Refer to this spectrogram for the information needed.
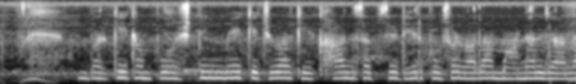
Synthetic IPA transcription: bɐɾkikə̃mpoːsʈɪ̃ŋɡmẽkɪt͡ʃwakekʰaːd̪sɐbseɖʱeːɾpoːsʰəɽʋaːlamaːnəld͡ʒaːla

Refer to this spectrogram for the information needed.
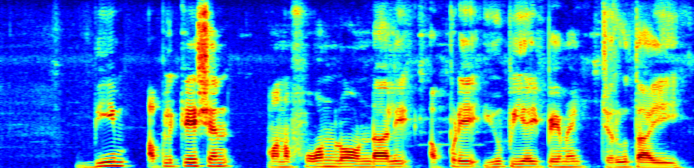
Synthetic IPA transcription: biːmɐ̰plikeːʂɐn | mɐnɐpʰo̞ːnlo̞ːuɳɖaːliɐpːuɽeːjuːpiːɐjpeːme̞ɳʈ̚d͡ʒɐɾuɡut̪aːji

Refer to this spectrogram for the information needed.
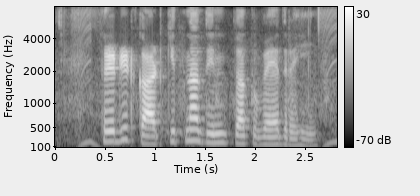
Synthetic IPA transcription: kɾeːɖɪʈkaːɾʈkɪt̪nad̪ɪnt̪ɐkʋɛːd̪ɾɐɦiː

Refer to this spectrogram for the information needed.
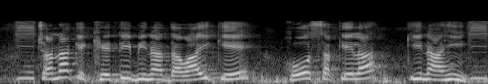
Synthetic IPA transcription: t͡ʃɐnakekʰeːt̪ibɪnad̪ɐʋaːikehosɐkeːlakinaːɦĩː

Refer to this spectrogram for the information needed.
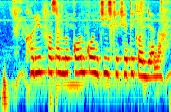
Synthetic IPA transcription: kʰəɾiːbpʰəsəlmẽkɔːnkɔːnt͡ʃiːd͡ʒkekʰeːt̪ikəld͡ʒaːla

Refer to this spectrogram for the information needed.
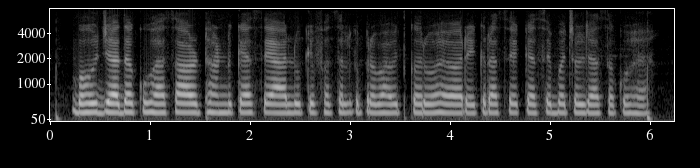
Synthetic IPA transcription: bɐɦʊt̪zjaːd̪akuɦaːsaɔːɾʈʰə̃ɳɖkɛːseaːlukefʰɐsəlkepɾɐbʱaːʋɪt̪kəɾoɦɛɔːɾeːkɾasekɛːsebɐt͡ʃəld͡ʒaːsɐkoɦɛː

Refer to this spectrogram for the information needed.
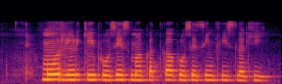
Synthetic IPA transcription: moːɾɾɪ̃ɽkepɾoːseːsmẽkɐt̪kapɾoːseːsɪ̃ŋɡfʰiːslɐɡiː

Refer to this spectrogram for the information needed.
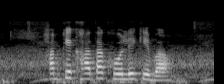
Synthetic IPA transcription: hɐmkekʰaːt̪akʰoːlekebaːd̪

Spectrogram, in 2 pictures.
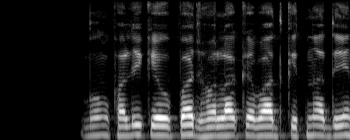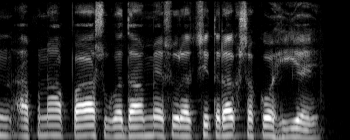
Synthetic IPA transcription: bʊŋɡpʰəlikeupəɾd͡ʒʱoːlakebaːd̪kɪt̪nad̪ɪnəpnapaːsɡəd̪ʱamẽsʊɾəkʃʰɪt̪ɾəkʰsəkoɦije

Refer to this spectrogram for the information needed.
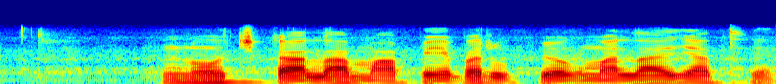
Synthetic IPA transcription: noːt͡ʃkaːlaːmãːpeːbəɾʊpjoːɡmãːlaːed͡ʒaːt̪eː

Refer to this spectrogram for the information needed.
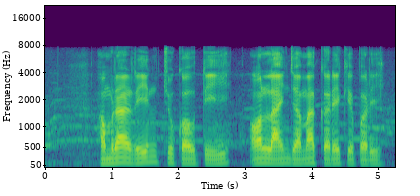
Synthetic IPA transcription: həmɾaɾent͡ʃukəwt̪i | ɔnlaind͡ʒəmakəɾekepəɾi

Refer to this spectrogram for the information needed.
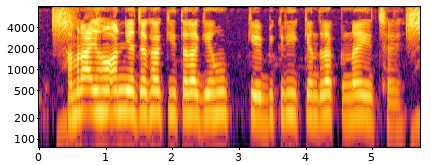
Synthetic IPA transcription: həmɾajɦõənjəd͡ʒəɡʱəkit̪əɾəɦɡeɦũ | kebikɾikend̪ɾəknəjt͡ʃʰɛ

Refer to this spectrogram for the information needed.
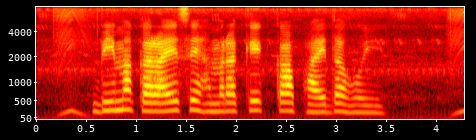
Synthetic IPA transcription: biːmãkəɾaːeseɦəmɾakekapʰaːjɪd̪aɦoːiː

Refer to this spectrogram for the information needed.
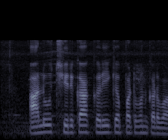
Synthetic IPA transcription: aːlut͡ʃʰɪɾkakəɾikepəʈʋənkəɽʋaː

